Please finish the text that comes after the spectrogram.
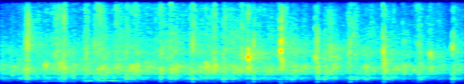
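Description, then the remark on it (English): An audience claps steadily, a dense, continuous patter of many hands at moderate loudness with scattered sharper claps, and no speech over it. “Yeah, clap.”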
